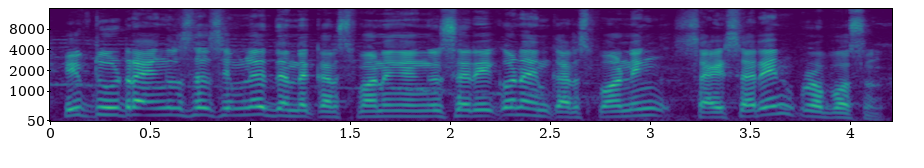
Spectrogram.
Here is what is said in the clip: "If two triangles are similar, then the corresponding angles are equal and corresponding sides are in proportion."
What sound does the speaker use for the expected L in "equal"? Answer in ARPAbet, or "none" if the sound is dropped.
N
